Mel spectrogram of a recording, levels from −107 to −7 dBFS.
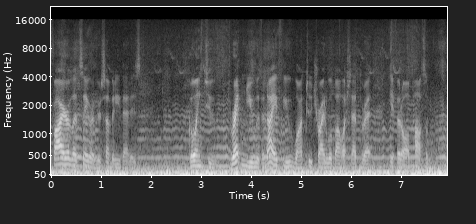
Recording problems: electrical hum; noticeable; throughout; 60 Hz, 10 dB below the speech
low rumble; noticeable; throughout; 15 dB below the speech

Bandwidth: 16 kHz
